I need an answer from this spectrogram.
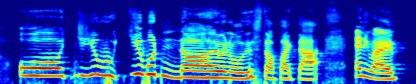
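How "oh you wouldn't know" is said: put-on British accent, high, slow, very drawn out. Retelling pretending to be from Ipswich when asked where, put-on British accent. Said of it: "I was talking in a British accent".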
